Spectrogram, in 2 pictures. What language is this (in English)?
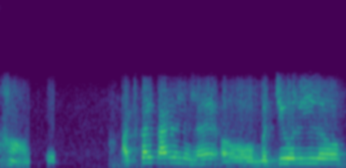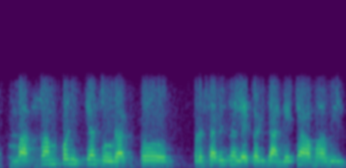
Marathi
